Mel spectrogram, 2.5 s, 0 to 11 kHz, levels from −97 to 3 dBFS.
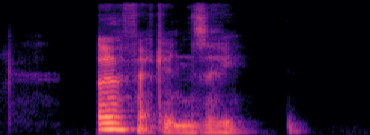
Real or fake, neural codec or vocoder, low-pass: fake; codec, 44.1 kHz, 2.6 kbps, SNAC; 9.9 kHz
